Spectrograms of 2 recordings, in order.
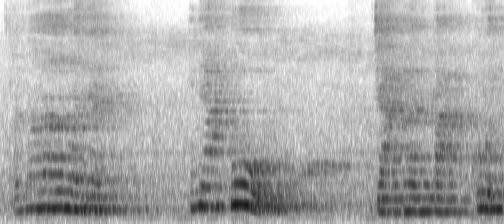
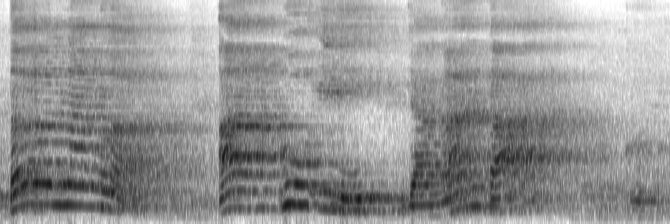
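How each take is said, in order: First: Said in the usual way. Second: Very slow, drawn-out calming words; slow reassurance. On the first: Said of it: "paraphrase plain". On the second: Acted. Jesus calms the terrified disciples on the lake, slowly and gently. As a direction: say it slowly to calm frightened men. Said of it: "ia berkata kepada mereka".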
